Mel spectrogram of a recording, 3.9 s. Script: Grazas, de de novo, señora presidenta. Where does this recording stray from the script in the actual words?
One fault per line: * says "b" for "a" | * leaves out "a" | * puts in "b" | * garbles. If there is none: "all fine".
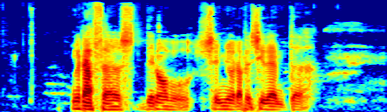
* leaves out "de"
